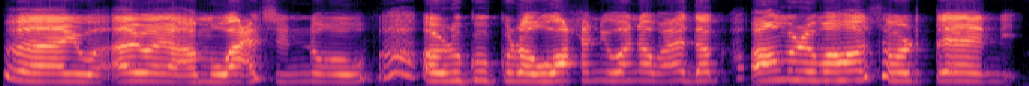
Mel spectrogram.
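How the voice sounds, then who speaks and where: Woman doing a drowsy little boy, egyptian accent, high bright flat voice. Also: normal speed. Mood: pleading. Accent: Egyptian Arabic. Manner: pleading, drowsy. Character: sleepy scared little boy.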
